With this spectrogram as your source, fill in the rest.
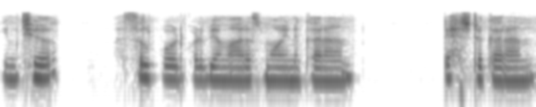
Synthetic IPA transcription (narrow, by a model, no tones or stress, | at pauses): imt͡ʃʰi | ɐsɨlpoːʈkɔɽbɐmaːɾɐsmoːjnɨkɐɾaːn | ʈesʈɨkɐɾaːn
